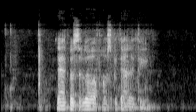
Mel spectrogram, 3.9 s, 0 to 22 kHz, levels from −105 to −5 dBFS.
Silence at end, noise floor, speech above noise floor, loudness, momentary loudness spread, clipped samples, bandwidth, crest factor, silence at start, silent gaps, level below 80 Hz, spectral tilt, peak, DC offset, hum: 0.9 s; -74 dBFS; 52 dB; -22 LUFS; 16 LU; under 0.1%; 10 kHz; 24 dB; 0.2 s; none; -64 dBFS; -2.5 dB/octave; -2 dBFS; under 0.1%; none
